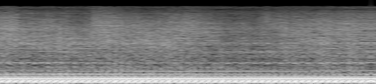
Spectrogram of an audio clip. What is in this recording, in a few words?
Elec Buzz heavy loop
